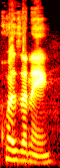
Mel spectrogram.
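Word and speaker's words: Quvenzhané: It looks like Kuvanzane. So it's probably Kwezane.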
